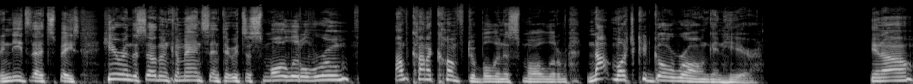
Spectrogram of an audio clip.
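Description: Loud and high-pitched, a man with a New Jersey accent talks at a moderate pace with lively intonation, his sound dry and close with no echo on a very clean recording with a silent background. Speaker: sales trainer and podcast host. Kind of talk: motivational podcast monologue. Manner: loud, energetic.

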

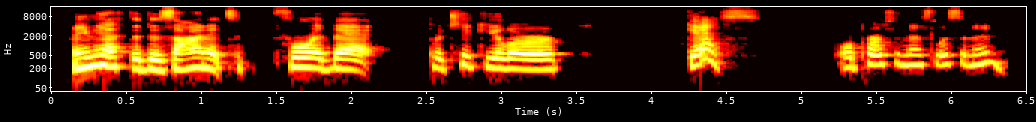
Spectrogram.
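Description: In an American accent, a woman speaks at a moderate pace with a medium pitch, ordinary pitch variation and a dark, mellow tone. She leaves long, frequent pauses. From US Northeast, New Jersey. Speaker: podcast host. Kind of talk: interview. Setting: video call. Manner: animated.

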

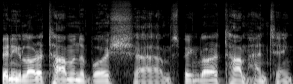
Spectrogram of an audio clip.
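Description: A man with a Zimbabwean accent talks at a very fast pace, captured with a dry, close sound with no echo on a very clean recording with a silent background. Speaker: professional hunter and firearms instructor. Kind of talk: casual interview.

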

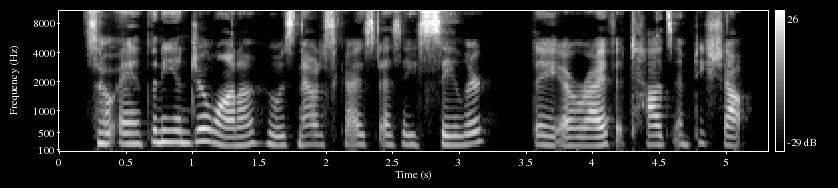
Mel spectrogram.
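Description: Fairly quick and fairly high-pitched, this woman has a plain, everyday voice with fairly even intonation. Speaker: podcast co-host. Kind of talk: casual chat.

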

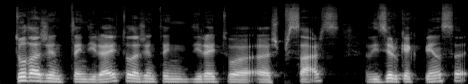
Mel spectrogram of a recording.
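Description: At a fairly quick pace, a man with a normal speaking voice and ordinary pitch variation is heard in a dry, close sound with no echo. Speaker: video game editor. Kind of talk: casual panel discussion.

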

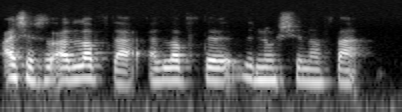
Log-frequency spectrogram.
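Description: Speaking in an Edinburgh accent, a woman holds a medium pitch. Her intonation is monotone and flat. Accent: Scottish (Edinburgh). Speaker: HR executive. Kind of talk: interview.

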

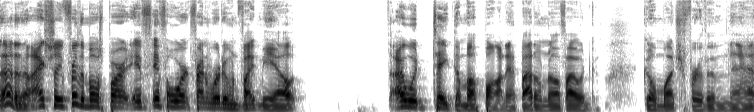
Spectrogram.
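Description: A man's very fast speech at medium pitch with very wide pitch swings, in a very clean recording with a silent background. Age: 20s. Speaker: podcast co-host; military veteran. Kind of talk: casual chat. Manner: animated.

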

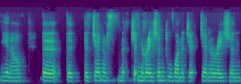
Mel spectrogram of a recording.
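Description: Speaking with a Cambodian accent at a fairly slow pace, a woman keeps a medium pitch and monotone, flat intonation. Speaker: care leaver advocate. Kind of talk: personal testimony. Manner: halting, searching for words.

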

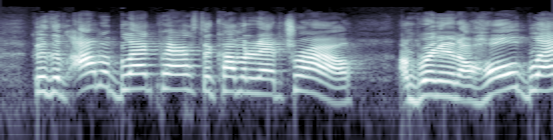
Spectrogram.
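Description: Very fast and projected, a woman's extremely high voice comes across animated and bright, sharp, with lively intonation. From Georgia, US South. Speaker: comedian and correspondent. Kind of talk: comedic banter.

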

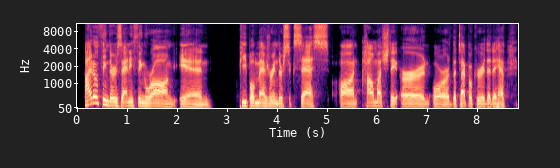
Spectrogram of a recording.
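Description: Speaking with an Italian accent, a man keeps a medium pitch at a moderate pace. The sound is dry and close with no echo against a quiet background. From Italy. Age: 50s. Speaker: podcast host, digital marketer. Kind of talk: interview.

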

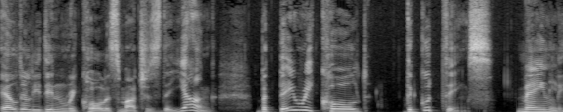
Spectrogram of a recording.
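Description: A high-pitched man at a moderate pace with very wide pitch swings, dry and close with no echo, on a very clean recording with a silent background. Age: 60s. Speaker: aging research scientist. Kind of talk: interview. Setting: studio. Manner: halting, repeats words.

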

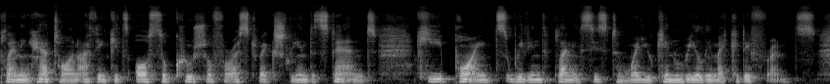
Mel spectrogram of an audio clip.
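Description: Heard on a very clean recording with a silent background, the speaker talks at a moderate pace with monotone, flat intonation. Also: man. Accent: Portuguese. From Portugal (Lisbon). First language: Portuguese. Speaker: urban planner. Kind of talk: panel discussion. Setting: studio.

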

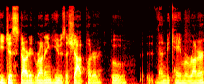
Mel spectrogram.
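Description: The recording is very clean, with a silent background. A man with an American accent talks at medium pitch with monotone, flat intonation. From Rochester area, upstate New York (Brockport). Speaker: amateur competitive runner. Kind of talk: casual interview.

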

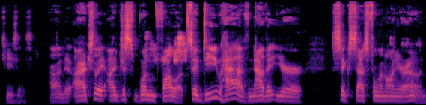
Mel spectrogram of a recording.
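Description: Here is a man with an American accent and a normal speaking voice. He talks at a fairly quick pace with ordinary pitch variation. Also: medium pitch for a man, very clean recording, silent background. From Arizona. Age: 30s. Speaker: podcast host. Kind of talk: casual chat.

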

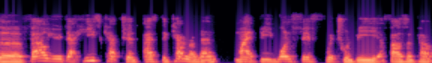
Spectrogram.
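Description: Somewhat breathy, a man speaks at a medium pitch with ordinary pitch variation and hardly any pauses. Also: moderate pace. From UK urban background. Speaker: public speaker and entrepreneur. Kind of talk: casual interview chat.

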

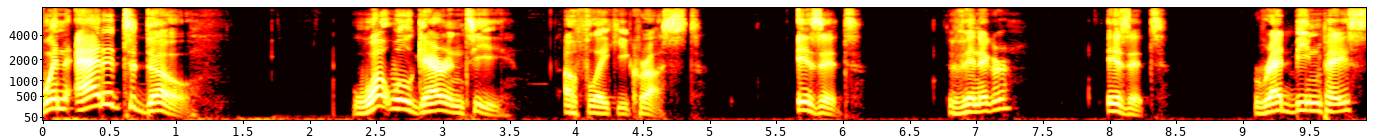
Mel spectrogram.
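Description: A man with a dark, mellow tone and fairly high pitch talks at a very slow pace, with very wide pitch swings and long, frequent pauses. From New Orleans, US South. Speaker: podcast host and baker. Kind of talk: casual chat.

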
